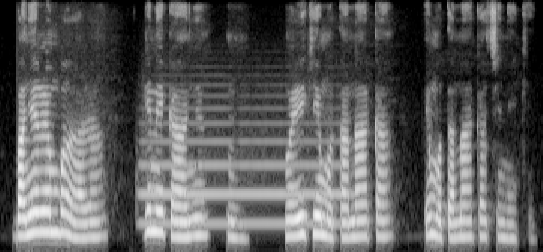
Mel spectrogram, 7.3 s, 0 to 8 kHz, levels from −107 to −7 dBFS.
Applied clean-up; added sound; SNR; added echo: none; Brass instrument; 14 dB; none.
